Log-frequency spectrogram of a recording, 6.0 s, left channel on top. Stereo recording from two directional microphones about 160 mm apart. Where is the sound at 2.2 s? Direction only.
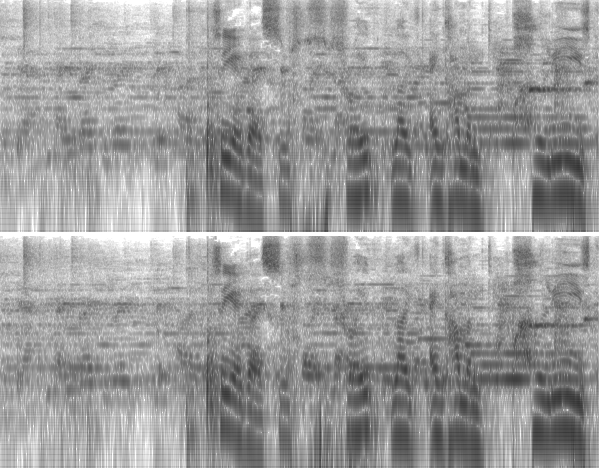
25° left (ahead or behind).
